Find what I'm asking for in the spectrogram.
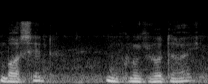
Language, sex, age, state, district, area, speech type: Bengali, male, 30-45, West Bengal, Howrah, urban, spontaneous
